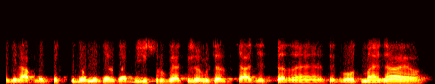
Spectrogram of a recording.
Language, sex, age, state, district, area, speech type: Hindi, male, 45-60, Bihar, Vaishali, rural, conversation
